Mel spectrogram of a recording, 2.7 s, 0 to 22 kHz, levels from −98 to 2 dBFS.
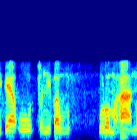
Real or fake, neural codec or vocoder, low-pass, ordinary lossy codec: real; none; 3.6 kHz; none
